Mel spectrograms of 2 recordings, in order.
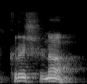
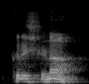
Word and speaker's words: Krishna: Or okay, okay, okay, Just to make correct us, that has been said that we should correctly announce or pronounce the names Krishna, not Krishna. Krishna.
